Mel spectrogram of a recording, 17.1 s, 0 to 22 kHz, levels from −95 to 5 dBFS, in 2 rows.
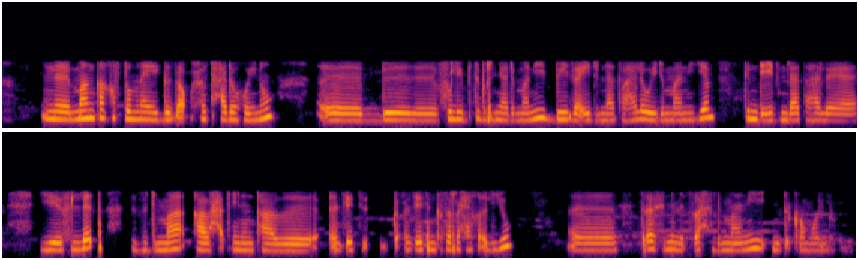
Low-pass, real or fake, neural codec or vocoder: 3.6 kHz; fake; codec, 16 kHz, 6 kbps, DAC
